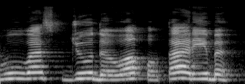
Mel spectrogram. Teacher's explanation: دال قوف اور با حروف قلقلہ میں سے ہیں، اس لیے یہ تینوں ساکن ہیں. یہاں پر ہم نے قلقلہ ظاہر کر کے پڑھا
